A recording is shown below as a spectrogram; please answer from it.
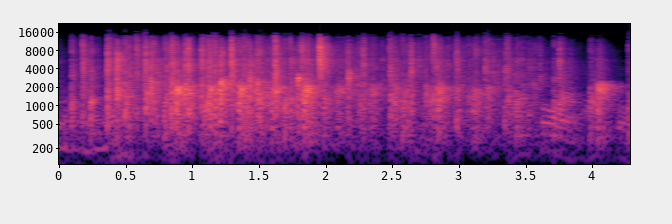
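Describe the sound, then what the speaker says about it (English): Audience applause at a poetry reading, a dense, steady clatter of many hands clapping close by for the full stretch, with voices mixed in underneath. "I don't need the applause"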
